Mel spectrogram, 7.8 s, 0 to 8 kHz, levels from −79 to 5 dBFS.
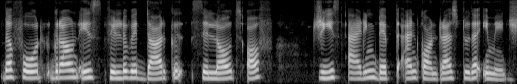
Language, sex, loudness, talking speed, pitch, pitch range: English, female, -15 LUFS, 140 wpm, 225 Hz, 210-235 Hz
